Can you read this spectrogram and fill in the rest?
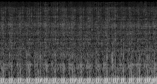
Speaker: this bike starts easily and runs really well, which I'll show you.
